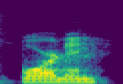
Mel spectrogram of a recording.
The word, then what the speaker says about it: Borden: we came upon on because he is not francophone, so it's not Bourdain, it's not Bourdain or anything else. It's Borden because he's a boring man that borders on insanity and borders on imperialism.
